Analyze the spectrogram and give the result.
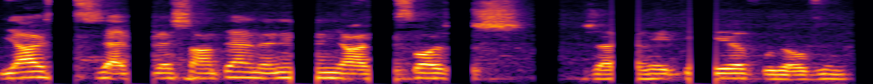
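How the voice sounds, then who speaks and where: A man's voice: medium pitch, fairly even intonation, normal speed, fairly bright tone. A man with a Québécois accent hosting a casual live stream outdoors, chatting with viewers and thanking them by name. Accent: Québécois French. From Quebec. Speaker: livestream host. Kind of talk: casual livestream chat to viewers. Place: outdoors across from a busy boulevard. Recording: faint street noise behind.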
